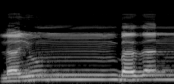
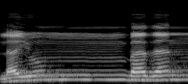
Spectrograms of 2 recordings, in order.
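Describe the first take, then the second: The two takes are said the same way.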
